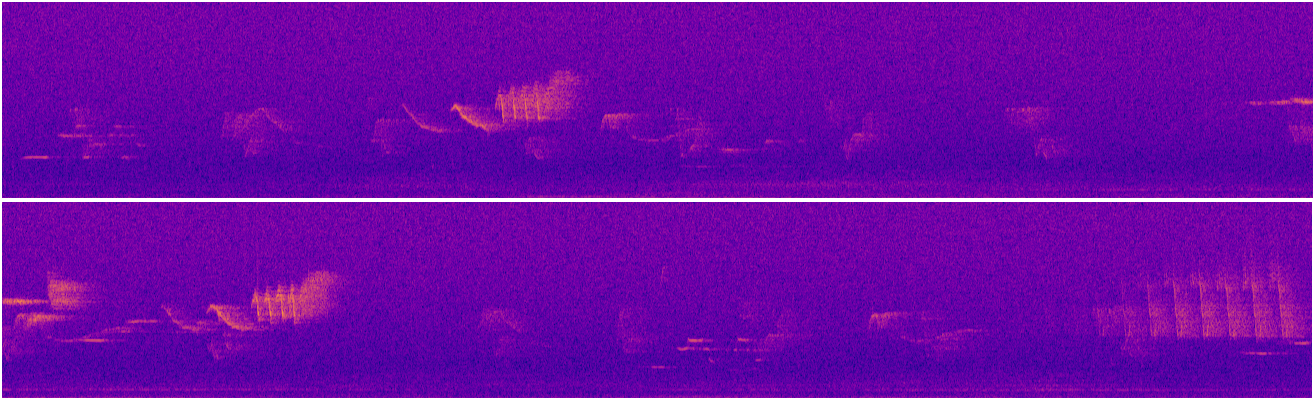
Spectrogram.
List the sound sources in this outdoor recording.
Hermit Thrush, Red-eyed Vireo, Eastern Wood-Pewee, Black-throated Blue Warbler, Black-throated Green Warbler, Ovenbird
